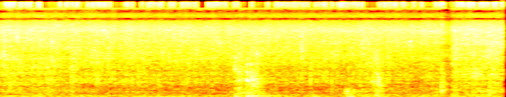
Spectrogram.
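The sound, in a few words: marinated pork strips frying in a pan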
